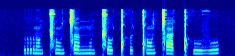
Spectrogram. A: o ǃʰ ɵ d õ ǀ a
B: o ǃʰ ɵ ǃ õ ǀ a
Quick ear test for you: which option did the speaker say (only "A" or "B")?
B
